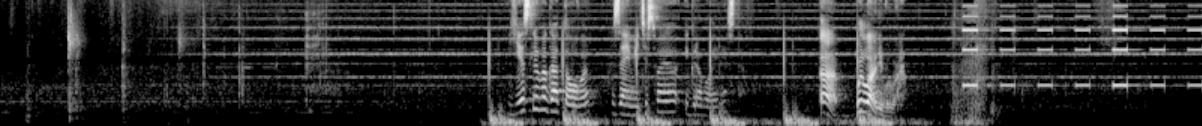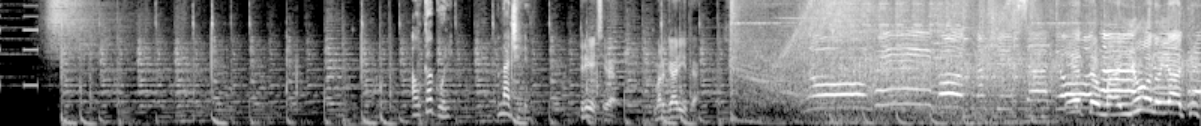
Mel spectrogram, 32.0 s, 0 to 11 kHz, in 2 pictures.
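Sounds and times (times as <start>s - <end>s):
heart monitor beeps: 12.8s - 16.6s.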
